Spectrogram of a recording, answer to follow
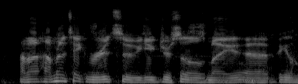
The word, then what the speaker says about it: Yggdrasil: Oh, Yggdrasil. Yeah. Yeah. Or Yggdrasil.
